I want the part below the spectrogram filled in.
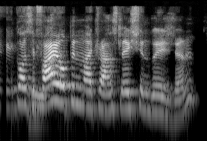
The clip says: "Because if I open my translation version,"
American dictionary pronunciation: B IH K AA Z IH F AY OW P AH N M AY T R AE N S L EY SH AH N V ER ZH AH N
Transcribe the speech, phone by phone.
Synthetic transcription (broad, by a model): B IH K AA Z IH F AY OW P AH N M AY T R AE N S L EY SH AH N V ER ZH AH N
